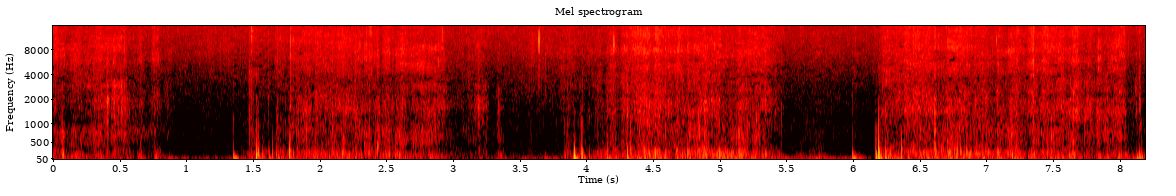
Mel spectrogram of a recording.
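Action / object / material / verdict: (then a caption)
scrape / thick cork square scratched with fingernails / cork / none. Long painted nails scratch a thick, solid cork square held close to the microphones. The result is a deep, muffled, bassy rasping that swells and fades in uneven strokes, with almost no high content. A few sharper knocks stand out above the scratching.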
